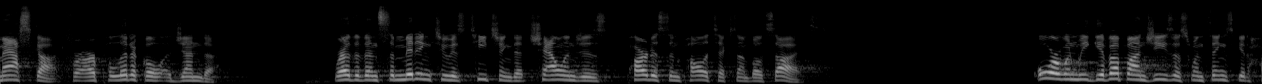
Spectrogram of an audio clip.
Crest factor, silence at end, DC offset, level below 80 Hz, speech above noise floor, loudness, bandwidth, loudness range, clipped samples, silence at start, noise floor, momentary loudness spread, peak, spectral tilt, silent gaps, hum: 20 dB; 0.05 s; under 0.1%; -86 dBFS; 48 dB; -34 LUFS; 17 kHz; 7 LU; under 0.1%; 0 s; -82 dBFS; 12 LU; -14 dBFS; -4.5 dB/octave; none; none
